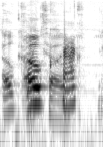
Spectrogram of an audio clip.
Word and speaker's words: Ocracoke: I think it's okra Crack. coke, like okra, the Okra- food.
